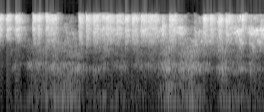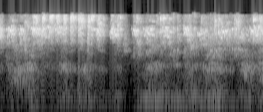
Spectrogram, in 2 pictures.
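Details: Budgerigars inside a breeding room fill the air with dense, continuous chattering: overlapping bright chirps and scratchy warbles from many birds, with barely a pause, plus a faint low hum underneath.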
